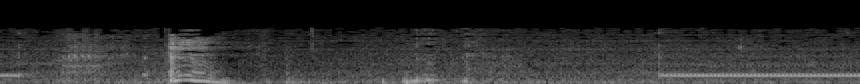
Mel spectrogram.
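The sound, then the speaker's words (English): A telephone dials a number: a few short blips and a falling chirp, then a steady, even tone that holds to the end, all fairly faint. “I'm going to try to dial him, too.”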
